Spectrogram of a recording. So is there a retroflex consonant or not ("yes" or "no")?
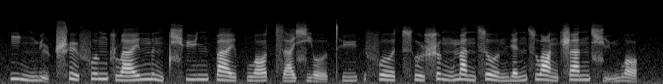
yes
